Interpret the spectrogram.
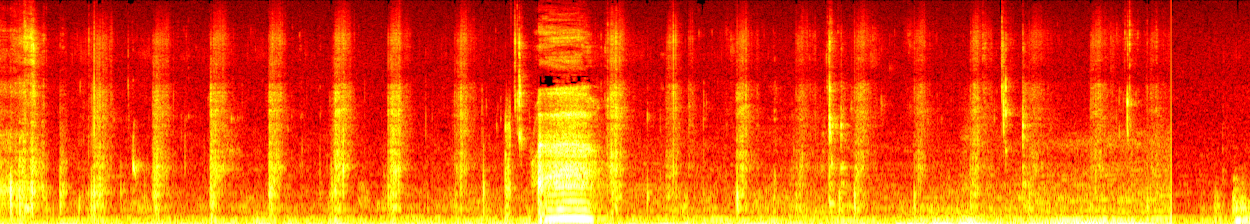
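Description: Close-up chewing and crunching of a mouthful of muk-sabal, cold acorn-jelly soup topped with seaweed flakes, with many quick crisp clicks of the food between the teeth. About halfway through there is one short hummed "mm" of about half a second.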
